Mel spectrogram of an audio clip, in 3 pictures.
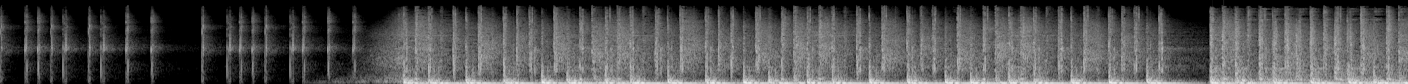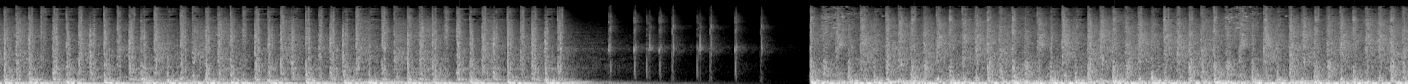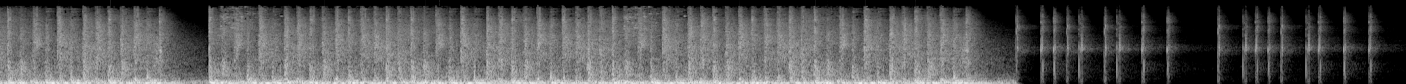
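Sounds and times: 
energetic music intro: 3.3 - 20.5, 22.2 - 38.4.

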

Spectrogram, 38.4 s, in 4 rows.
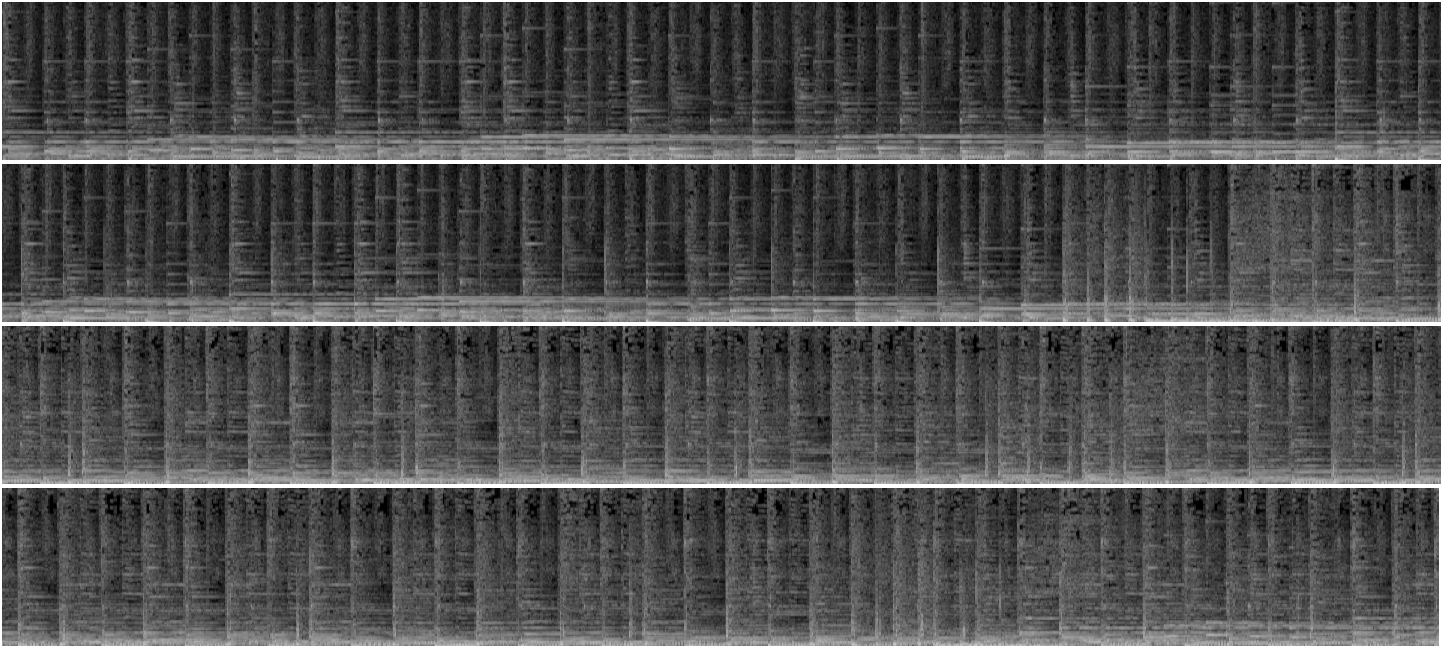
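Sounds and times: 
upbeat and happy background music: 0.0 - 38.3.

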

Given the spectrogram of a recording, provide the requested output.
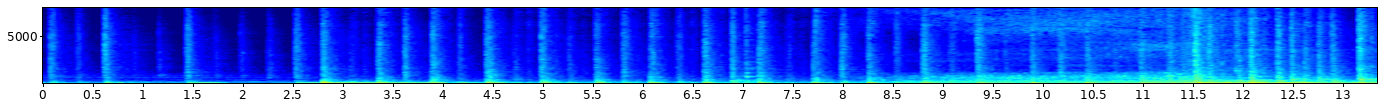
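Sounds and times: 
drums and percussion: 0.0 - 13.3.

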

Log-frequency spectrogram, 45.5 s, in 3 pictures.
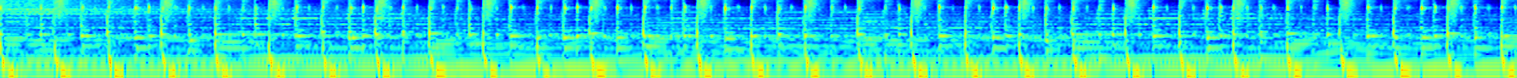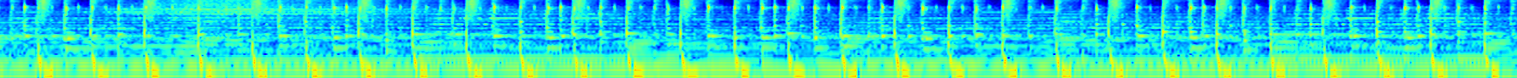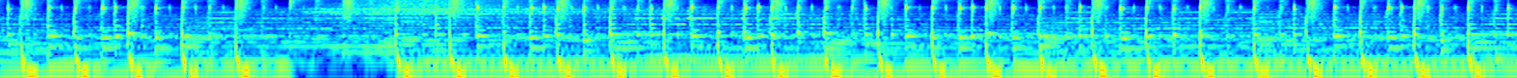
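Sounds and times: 
minimal music loop: 0.0 - 45.5.

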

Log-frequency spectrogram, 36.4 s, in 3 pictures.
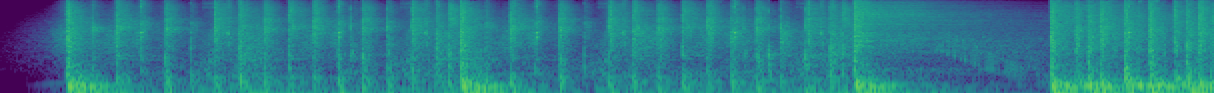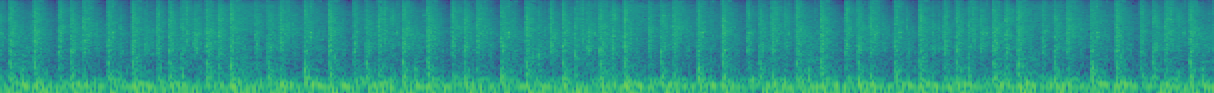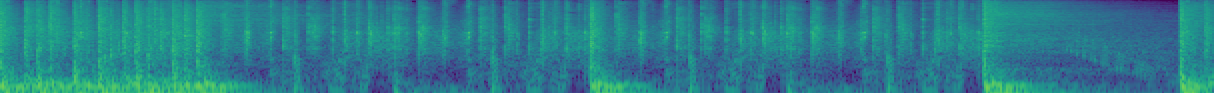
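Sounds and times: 
Zumba sport drums: 0.6 - 36.4.

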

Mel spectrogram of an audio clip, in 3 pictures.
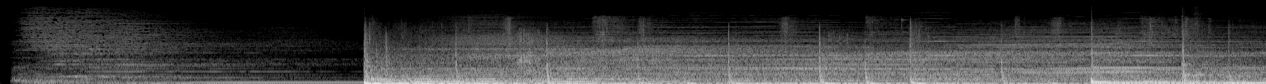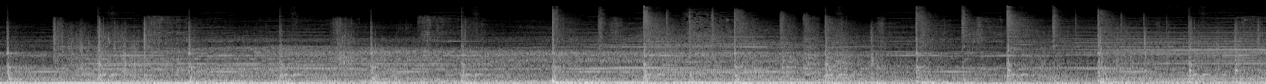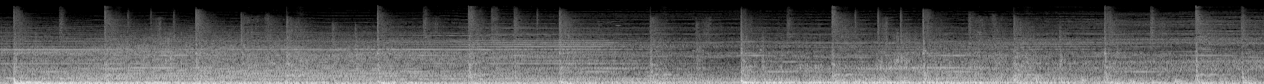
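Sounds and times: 
suspenseful horror music: 0.1 - 37.9.

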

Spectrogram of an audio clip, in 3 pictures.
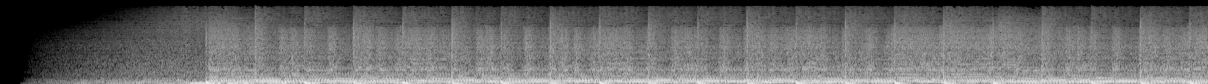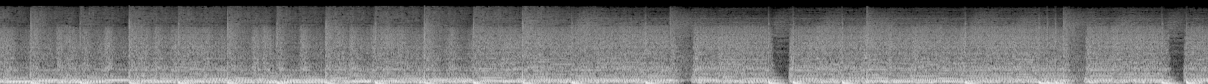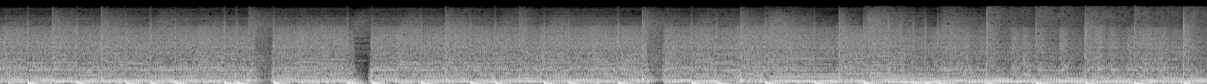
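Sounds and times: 
powerful rock music: 1.3 - 36.2.

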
